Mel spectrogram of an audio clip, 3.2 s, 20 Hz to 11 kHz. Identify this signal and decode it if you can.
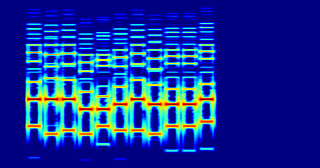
DTMF, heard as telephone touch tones, dialled by machine, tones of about 120 ms. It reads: 9361756288#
